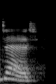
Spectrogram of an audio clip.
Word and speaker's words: dead: And dead, it's said like bed, not bead. For goodness sake, don't call it bead.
